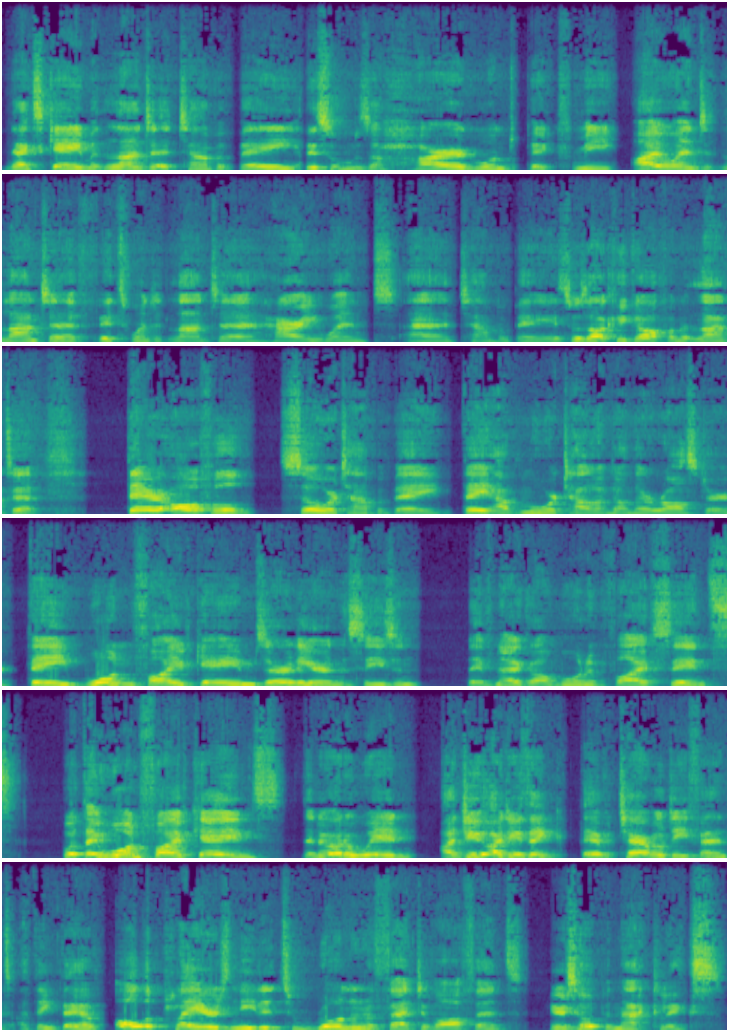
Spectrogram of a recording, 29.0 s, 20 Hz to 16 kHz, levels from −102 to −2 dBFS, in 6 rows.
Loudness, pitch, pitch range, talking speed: -14 LUFS, 150 Hz, 130-175 Hz, 205 wpm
